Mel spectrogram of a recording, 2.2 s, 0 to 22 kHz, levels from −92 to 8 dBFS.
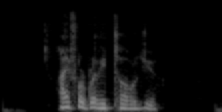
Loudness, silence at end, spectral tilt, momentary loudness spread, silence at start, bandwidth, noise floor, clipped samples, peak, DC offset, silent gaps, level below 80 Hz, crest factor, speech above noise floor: -42 LUFS; 0.65 s; -7 dB/octave; 17 LU; 0.6 s; 14 kHz; -80 dBFS; under 0.1%; -26 dBFS; under 0.1%; none; -76 dBFS; 18 dB; 39 dB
